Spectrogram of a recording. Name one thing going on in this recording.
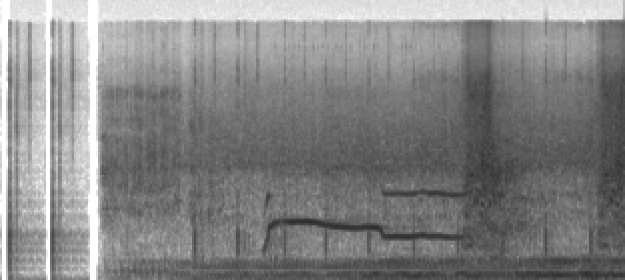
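A creature lets out a low, droning moan.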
